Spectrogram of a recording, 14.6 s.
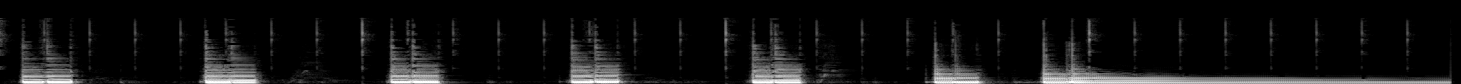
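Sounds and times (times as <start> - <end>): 
bass: 0.0 - 0.9, 2.0 - 2.7, 3.9 - 4.6, 5.7 - 6.4, 7.5 - 8.2, 9.3 - 14.6.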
